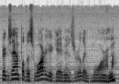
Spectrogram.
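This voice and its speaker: A man's voice: mid-range voice, expressive, quick pace, mellow, husky. A man being interviewed in a radio studio, telling stories in a casual, joking, rambling way. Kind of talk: casual anecdotal storytelling. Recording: faint mains hum.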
